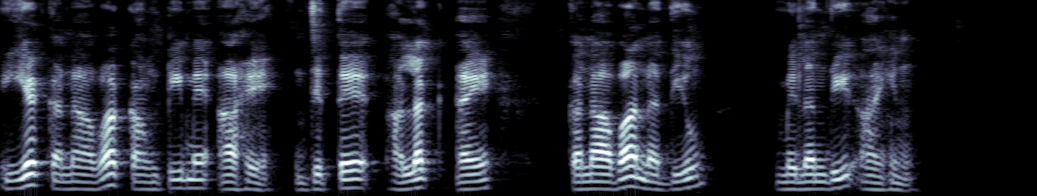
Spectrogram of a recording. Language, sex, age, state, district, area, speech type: Sindhi, male, 18-30, Gujarat, Kutch, rural, read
